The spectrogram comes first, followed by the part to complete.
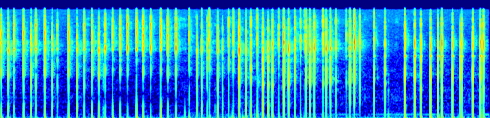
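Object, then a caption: Small plastic toy makeup compact. A small, round, pink and black hollow plastic toy makeup compact is tapped and scratched with long acrylic nails on its lid and sides. Dozens of sharp, dry clicks come in a rapid, steady stream, each dying almost instantly, with bright, high edges over a faint hollow low thump and soft scratchy friction between taps.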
